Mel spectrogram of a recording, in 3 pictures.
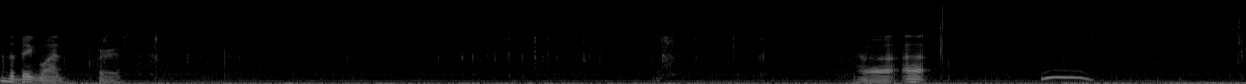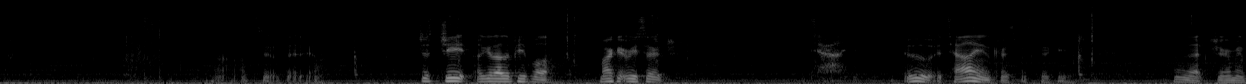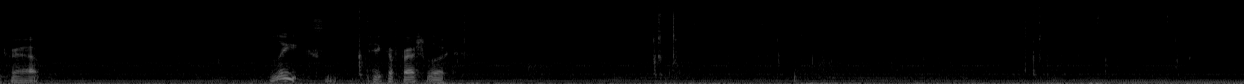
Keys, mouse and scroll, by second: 0.2 shift+Return, 4.2-6.4 typing, 9.9 Up, 14.6 scroll, 15.1 middle click, 15.1 scroll down 1, 15.2 scroll down 1, 15.2 scroll down 1, 15.2 scroll down 1, 15.5 scroll, 17.0 click, 17.5 scroll, 18.3-19.5 typing, 19.0 click, 19.3-21.1 alt+scroll, 21.2-23.0 scroll, 23.9-25.3 scroll, 24.4 click, 26.3-27.6 scroll, 29.5-30.3 ctrl+scroll, 32.2-32.7 scroll, 32.5 click, 35.0-35.5 scroll, 35.9 click, 36.6 click, 36.9-37.3 scroll.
